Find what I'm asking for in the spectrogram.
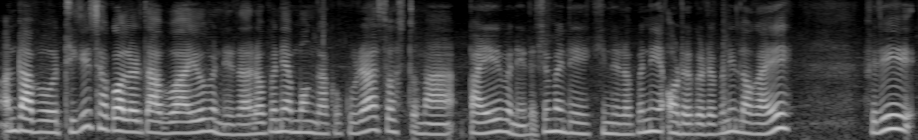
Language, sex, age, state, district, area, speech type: Nepali, female, 18-30, West Bengal, Darjeeling, rural, spontaneous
